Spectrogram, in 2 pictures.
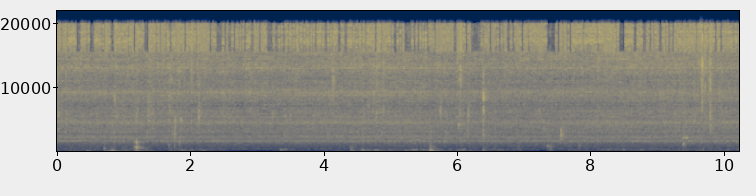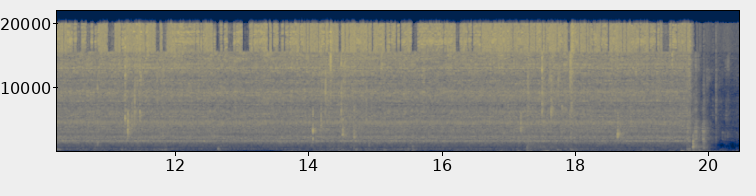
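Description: Water runs steadily from a bathroom tap into a sink while someone rinses their face, a continuous close hiss with small splashes from the hands, with no talking.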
